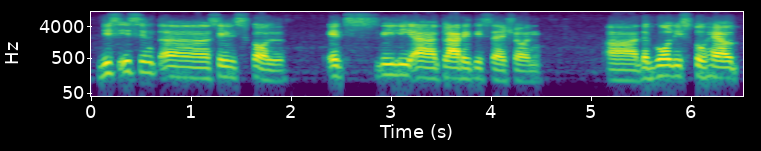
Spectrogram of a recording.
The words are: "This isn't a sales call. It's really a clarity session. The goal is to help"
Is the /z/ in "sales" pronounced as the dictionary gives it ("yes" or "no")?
no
